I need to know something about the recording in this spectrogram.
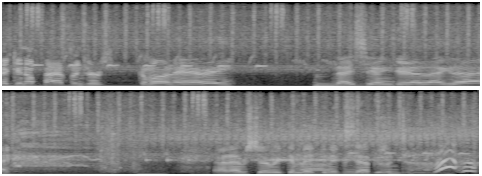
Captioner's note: laughs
